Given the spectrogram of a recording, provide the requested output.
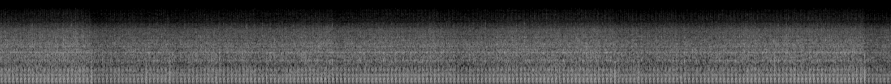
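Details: Two-engine Wheel Horse tractor, rear engine: after turning the carburetor main mixture screw a little more than half a turn, it runs smooth and even at a steady speed. The earlier puffing sound is gone and the engine now sounds properly tuned.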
